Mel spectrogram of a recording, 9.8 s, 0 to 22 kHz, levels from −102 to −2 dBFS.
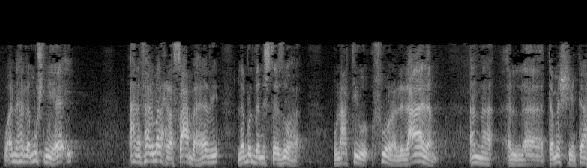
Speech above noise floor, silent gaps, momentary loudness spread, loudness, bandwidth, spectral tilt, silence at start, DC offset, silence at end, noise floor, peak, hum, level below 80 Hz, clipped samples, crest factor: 34 dB; none; 8 LU; -31 LUFS; 8 kHz; -4.5 dB/octave; 0.1 s; under 0.1%; 0 s; -64 dBFS; -16 dBFS; none; -74 dBFS; under 0.1%; 16 dB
